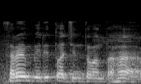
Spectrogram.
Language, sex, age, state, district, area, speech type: Sanskrit, male, 30-45, Telangana, Karimnagar, rural, spontaneous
